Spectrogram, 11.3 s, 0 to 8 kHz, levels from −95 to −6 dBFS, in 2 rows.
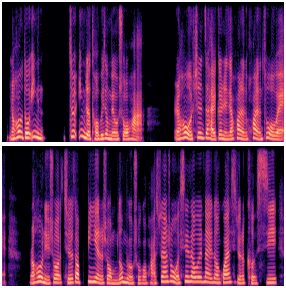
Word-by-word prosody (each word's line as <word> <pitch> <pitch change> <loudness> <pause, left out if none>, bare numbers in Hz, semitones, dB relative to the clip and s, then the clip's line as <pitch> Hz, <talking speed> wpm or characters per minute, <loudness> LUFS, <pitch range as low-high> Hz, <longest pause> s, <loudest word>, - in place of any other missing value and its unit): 然 205 - 0
后 315 +2 +5
都 270 0 +6
硬 270 -7 +2 0.5
就 330 0 0
硬 340 -4 +2
着 215 - +6
头 195 -1 -1
皮 210 - +1
就 240 +1 +1
没 205 -3 +1
有 185 - +1
说 190 -2 0
话， 190 -2 -2 0.6
然 200 +3 0
后 285 +3 +4
我 210 -4 +3
甚 275 0 -1
至 265 - +2
还 185 -6 +3
跟 225 +1 -1
人 190 - -2
家 205 +1 +1
换 240 +1 +1
了 190 - -6
换 255 +1 +2
了 190 - -3
座 225 -2 -1
位， 180 -2 0 0.5
然 200 +2 -1
后 275 +1 +4
你 200 -5 0
说 220 +1 0
其 215 -1 -3
实 220 - 0
到 240 -1 +4
毕 270 -1 +1
业 250 -4 +3
的 195 - -3
时 210 - -7
候， 195 - +2
我 - - -5
们 175 +2 -6
都 240 - 0
没 240 -2 +1
有 180 - -2
说 185 -2 -8
过 185 - -5
话。 190 0 -5
虽 275 +8 -2
然 280 - +2
说 290 -1 -1
我 195 - 0
现 285 +6 -2
在 275 - +2
为 270 0 +1
那 260 -2 -1
一 - - -3
段 220 -2 -1
关 230 +2 +2
系 255 - -15
觉 200 -3 -3
得 200 - -4
可 180 -3 -5
惜， 220 +4 -3
220 Hz, 345 characters per minute, -23 LUFS, 195-265 Hz, 0.6 s, 都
